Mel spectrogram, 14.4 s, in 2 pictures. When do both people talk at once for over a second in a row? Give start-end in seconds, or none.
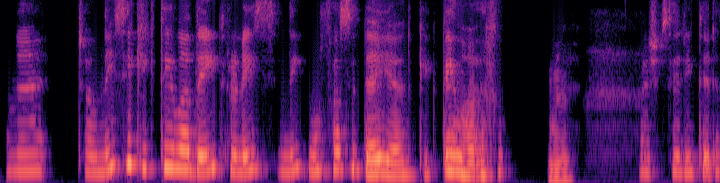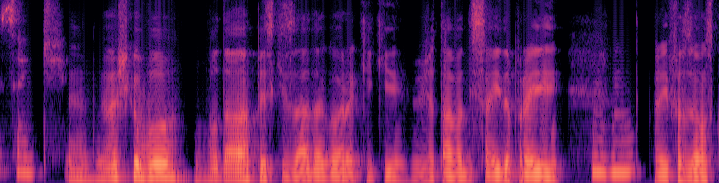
none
